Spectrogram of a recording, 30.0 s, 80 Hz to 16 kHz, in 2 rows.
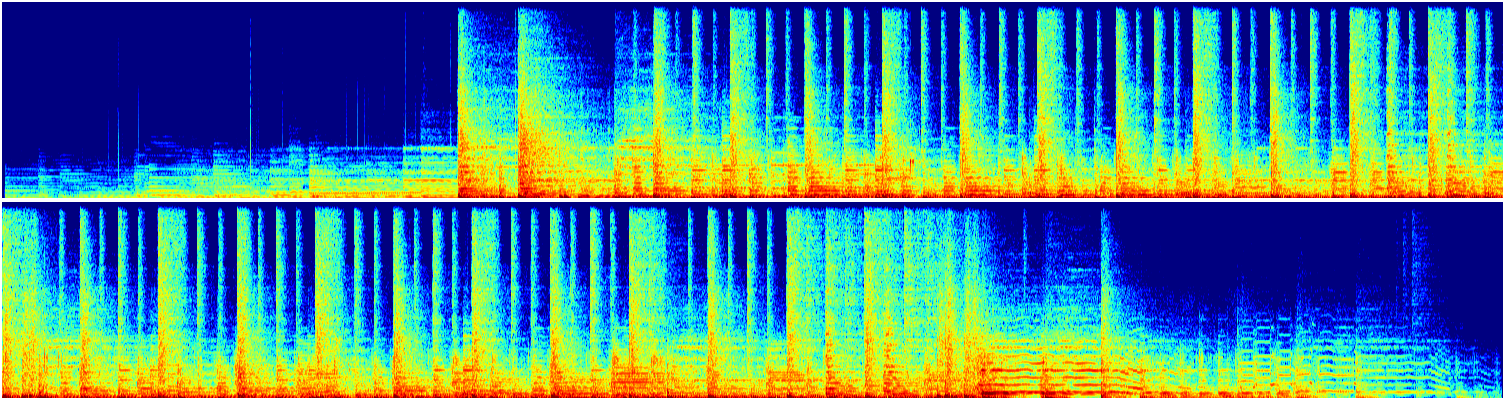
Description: Pop progressif Unique 45t retour à l'accueil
